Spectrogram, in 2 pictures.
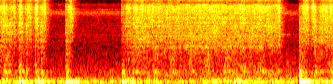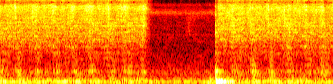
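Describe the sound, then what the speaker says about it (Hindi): A hog hair brush blends pencil drawing on paper in a quiet room: soft, dry rubbing strokes repeat with brief pauses between them. "अब मैं यूज़ करूँगा ये hog hair brush, just blend करने के लिए"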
